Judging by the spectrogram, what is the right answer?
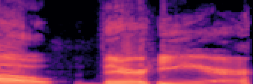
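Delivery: mock excessive glee, loud and high. Retelling a movie scene in which Kurt Russell is too cheerful: imitating Kurt Russell's mock glee. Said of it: "with way too much glee".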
